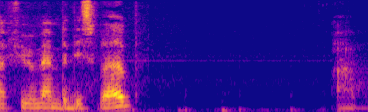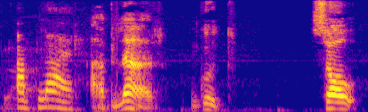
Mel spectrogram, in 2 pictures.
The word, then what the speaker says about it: hablar: To speak began with a silent H. I don't know if you remember this verb. Hablar.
